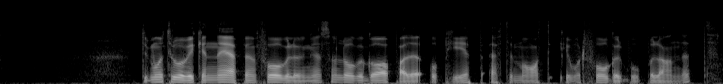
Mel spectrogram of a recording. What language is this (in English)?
Swedish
